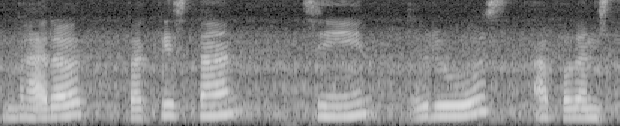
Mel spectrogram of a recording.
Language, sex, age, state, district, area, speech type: Odia, female, 45-60, Odisha, Kendrapara, urban, spontaneous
